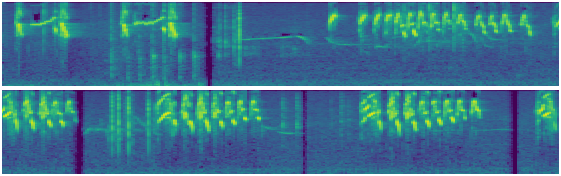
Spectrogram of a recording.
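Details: A white-rumped shama in a rough, emotional song for provoking birds: high chirps, thin drawn-out whistles, and dense chattering trills in bursts separated by short gaps.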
